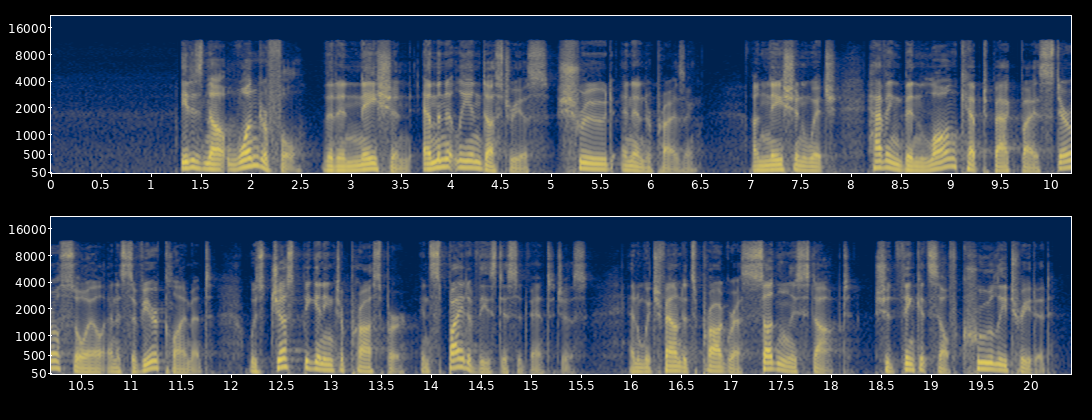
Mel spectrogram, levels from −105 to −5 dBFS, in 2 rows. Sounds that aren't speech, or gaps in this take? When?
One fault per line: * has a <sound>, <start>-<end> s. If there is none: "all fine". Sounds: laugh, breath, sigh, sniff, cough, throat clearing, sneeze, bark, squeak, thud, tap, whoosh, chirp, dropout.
all fine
